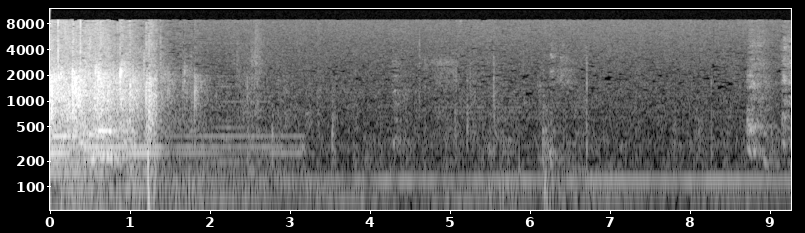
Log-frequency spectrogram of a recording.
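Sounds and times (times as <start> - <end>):
audience hand clapping: 0.0 - 2.1.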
